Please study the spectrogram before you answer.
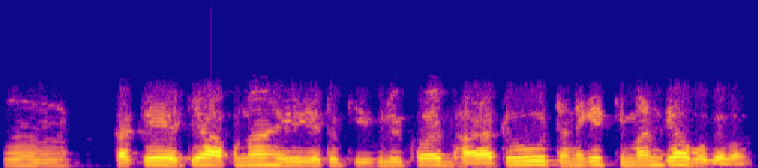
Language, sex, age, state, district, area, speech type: Assamese, male, 18-30, Assam, Morigaon, rural, conversation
